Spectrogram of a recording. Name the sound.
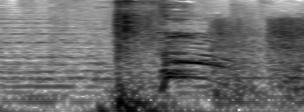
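punch landing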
